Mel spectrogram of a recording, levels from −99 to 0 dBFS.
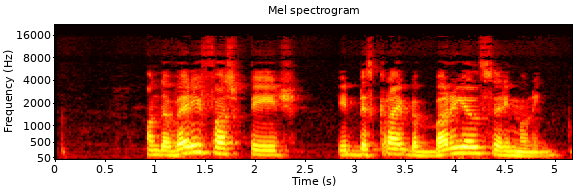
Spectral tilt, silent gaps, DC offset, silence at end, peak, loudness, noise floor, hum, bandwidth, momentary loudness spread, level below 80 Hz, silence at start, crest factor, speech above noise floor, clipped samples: -7 dB/octave; none; under 0.1%; 0.15 s; -2 dBFS; -19 LUFS; -67 dBFS; none; 14 kHz; 14 LU; -58 dBFS; 0.9 s; 16 dB; 49 dB; under 0.1%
